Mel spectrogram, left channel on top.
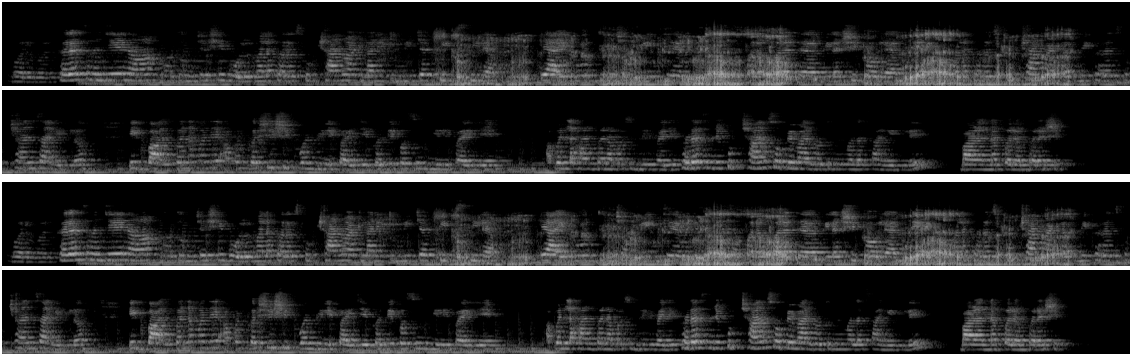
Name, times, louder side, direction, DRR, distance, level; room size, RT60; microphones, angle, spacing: voice 1, 0.1-5.0 5.4-16.2 16.7-20.5 20.9-21.8, right 2 dB, 65° right, 0 dB, 3.5 m, -36 dB
sound 1, 0.7-16.9, right 1 dB, 50° right, 2.3 m, -44 dB
sound 2, 4.3-8.2 8.5-10.7, left 1 dB, 5° left, 0.8 m, -33 dB
10.5 x 5.9 x 5.7 m, 0.43 s
head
